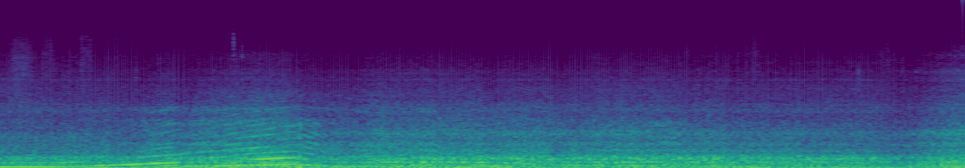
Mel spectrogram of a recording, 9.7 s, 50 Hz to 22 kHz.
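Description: A 2014 Porsche Macan S turbocharged engine accelerates up through the revs with a rising tone, loud and close from inside the car, then settles into a steady droning cruise without talk.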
